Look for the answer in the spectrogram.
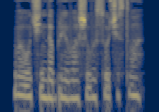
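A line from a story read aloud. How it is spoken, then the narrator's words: Mumbling princess. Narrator (Russian): пробормотала принцесса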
